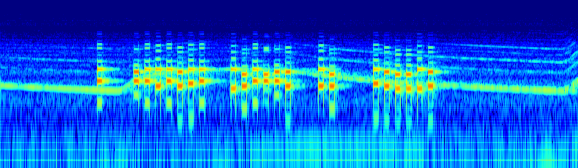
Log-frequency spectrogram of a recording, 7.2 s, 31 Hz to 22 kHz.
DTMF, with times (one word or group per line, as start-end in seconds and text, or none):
1.2-1.3 #
1.7-2.5 0#6#59#
2.9-3.6 34#*05
4.0-4.2 64
4.7-5.4 951135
